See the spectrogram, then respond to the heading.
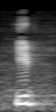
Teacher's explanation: எழுத்து பிறக்கும் இடம் தலை வல்லின எழுத்துக்கள் பிறக்கும் இருக்கும் இடம் வல்லினம்னா மார்பு நாவின் நுனி அன்னத்தின் நுனி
